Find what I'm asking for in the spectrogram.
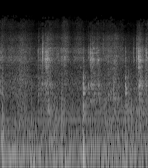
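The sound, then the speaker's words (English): Grated carrot is scraped into a mixing bowl of a hand-mixed batter with brown sugar, tomatoes and Guinness. Soft, gritty rubbing and scraping come with a few light knocks against the bowl. “Now we have our grated carrot, which goes in.”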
